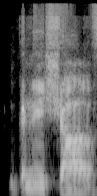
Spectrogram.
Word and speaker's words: Ganesha: No, basically in English you put letter A at the last, so the pronunciation becomes Ganesha for Western folks, but in India the actual pronunciation is Ganesh.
